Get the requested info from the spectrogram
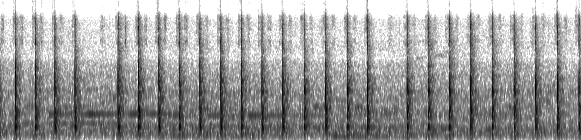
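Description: Knife slicing a cucumber into thin rounds on a cutting board: the blade taps the board in an even rhythm, about three times a second.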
